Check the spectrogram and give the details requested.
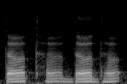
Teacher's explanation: जिन वर्णों का उच्चारण स्थान दांत से होता है उन्हें दंत्य वर्ण कहते हैं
